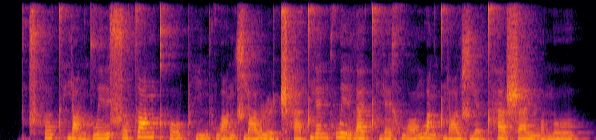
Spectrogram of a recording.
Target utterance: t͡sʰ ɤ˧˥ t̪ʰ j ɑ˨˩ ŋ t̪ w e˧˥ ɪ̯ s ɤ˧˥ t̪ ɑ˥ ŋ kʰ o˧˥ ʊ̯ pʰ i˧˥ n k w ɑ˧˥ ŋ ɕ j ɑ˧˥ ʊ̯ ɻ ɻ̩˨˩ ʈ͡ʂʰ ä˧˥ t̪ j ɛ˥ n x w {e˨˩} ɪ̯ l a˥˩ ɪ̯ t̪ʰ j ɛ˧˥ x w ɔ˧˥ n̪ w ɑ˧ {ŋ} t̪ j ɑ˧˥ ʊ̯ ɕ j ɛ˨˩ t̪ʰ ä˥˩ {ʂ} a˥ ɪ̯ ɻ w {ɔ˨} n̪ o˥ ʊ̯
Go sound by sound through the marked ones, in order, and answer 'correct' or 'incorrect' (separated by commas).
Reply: incorrect, correct, correct, correct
